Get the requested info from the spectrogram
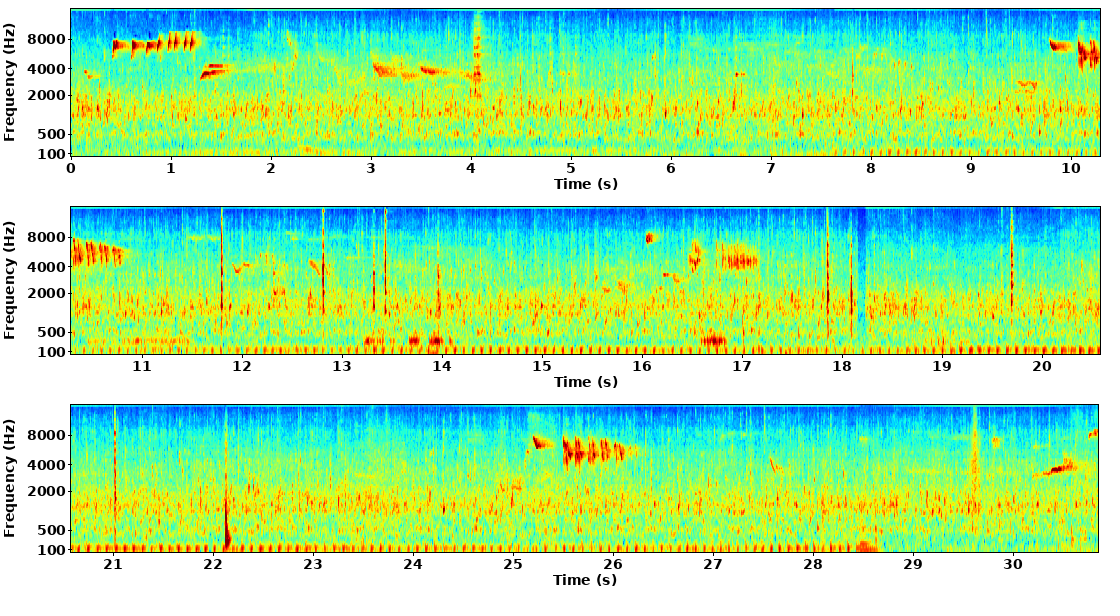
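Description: Steady rush of running water, like a forest stream, with a bird giving short high chirping calls every several seconds and a few sharp clicks. A low steady hum runs underneath from about eight seconds in until near the end.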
